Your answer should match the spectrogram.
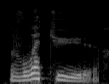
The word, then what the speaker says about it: voiture: It's à la fin d'un mot, at the end of a word, then you shouldn't pronounce this like here, une voiture.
